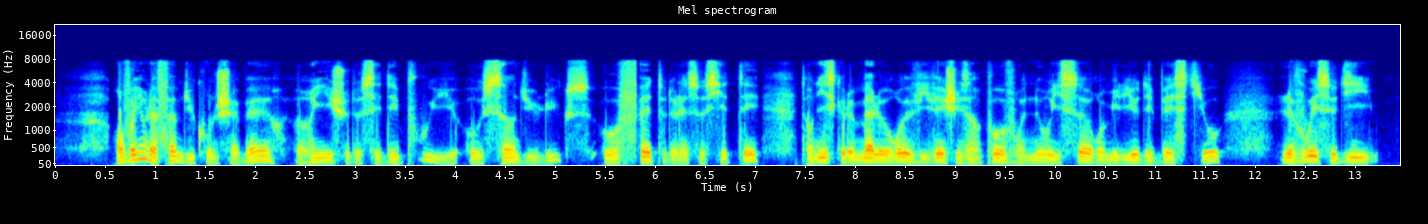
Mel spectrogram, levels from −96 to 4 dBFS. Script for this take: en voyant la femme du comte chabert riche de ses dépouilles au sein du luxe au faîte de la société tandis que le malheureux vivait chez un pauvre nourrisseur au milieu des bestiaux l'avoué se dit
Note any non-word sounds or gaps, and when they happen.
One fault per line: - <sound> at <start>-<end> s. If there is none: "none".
- dropout at 5.8-5.8 s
